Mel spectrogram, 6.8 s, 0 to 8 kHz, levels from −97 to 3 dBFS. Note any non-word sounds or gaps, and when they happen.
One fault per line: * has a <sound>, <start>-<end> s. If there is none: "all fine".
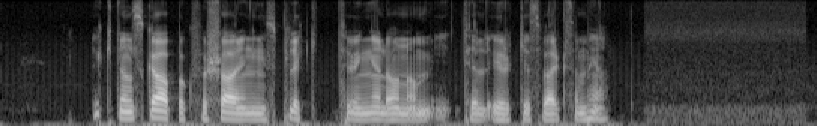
all fine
